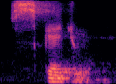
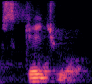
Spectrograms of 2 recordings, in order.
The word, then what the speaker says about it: schedule: Cái kiểu anh Mỹ thì mình sẽ đọc là schedule, schedule. Đó, thì mình nhớ một trong hai cái cách đọc này để mà mình làm cho nó chuẩn.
